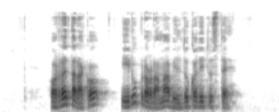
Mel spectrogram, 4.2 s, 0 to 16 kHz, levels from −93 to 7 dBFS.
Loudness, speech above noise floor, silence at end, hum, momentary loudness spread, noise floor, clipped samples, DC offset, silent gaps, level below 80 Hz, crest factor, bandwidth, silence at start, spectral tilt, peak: -24 LUFS; 59 dB; 0.75 s; none; 11 LU; -81 dBFS; under 0.1%; under 0.1%; none; -66 dBFS; 20 dB; 11.5 kHz; 0.75 s; -6 dB/octave; -4 dBFS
